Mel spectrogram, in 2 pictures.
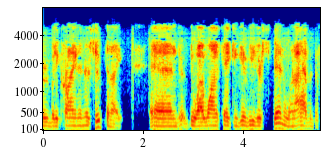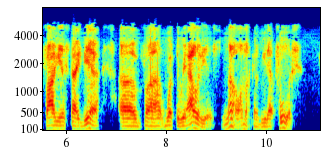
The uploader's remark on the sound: Here is a conference call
